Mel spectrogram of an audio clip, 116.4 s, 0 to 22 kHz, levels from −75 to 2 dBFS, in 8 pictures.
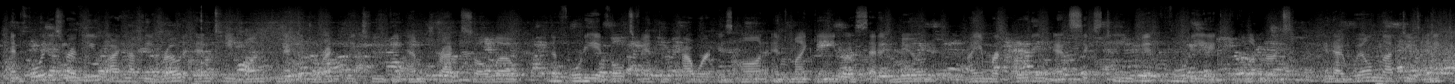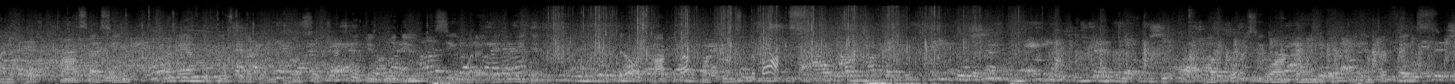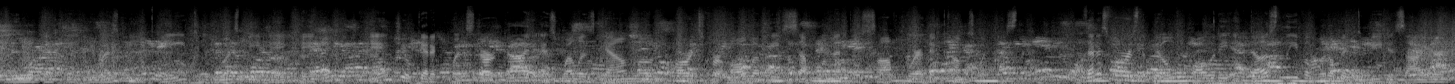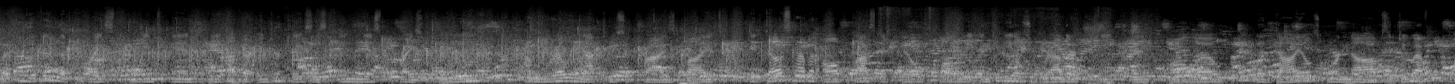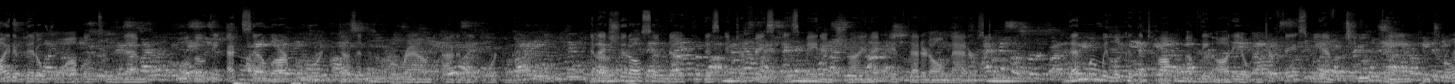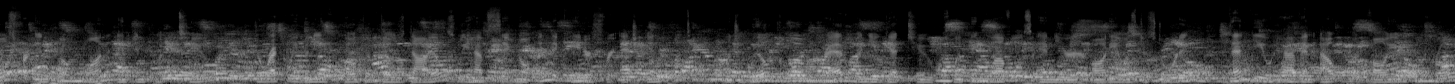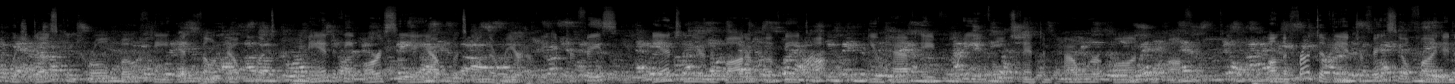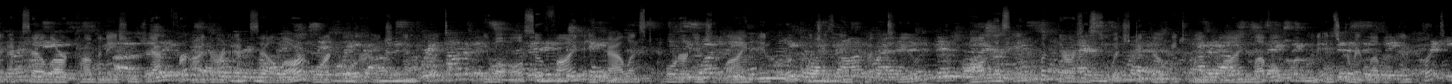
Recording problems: murmuring crowd; very loud; throughout; 4 dB above the speech

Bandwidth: 16.5 kHz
